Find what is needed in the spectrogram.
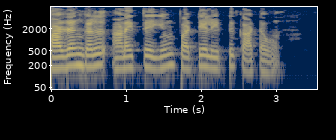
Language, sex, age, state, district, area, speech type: Tamil, female, 45-60, Tamil Nadu, Tiruvarur, rural, read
